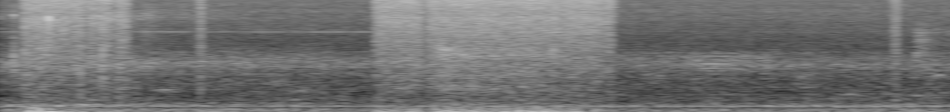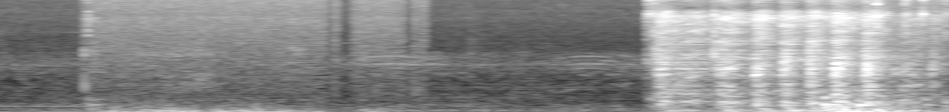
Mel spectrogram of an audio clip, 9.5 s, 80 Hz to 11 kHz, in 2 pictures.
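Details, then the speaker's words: Mazda MX-5 first start attempts on a Speeduino ECU: uneven cranking bursts with clunks between them, like a starter not pulling back, then it starts on the last try without tune changes; cause unclear, no idle control wired. "At the first few starts the car made weird things and it didn't start As you could hear it made weird noises, clunky noise like when the starter motor doesn't pull back"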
